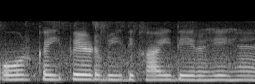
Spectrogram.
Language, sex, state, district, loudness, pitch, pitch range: Hindi, female, Haryana, Charkhi Dadri, -16 LUFS, 215 Hz, 205-225 Hz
